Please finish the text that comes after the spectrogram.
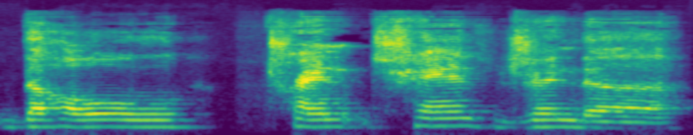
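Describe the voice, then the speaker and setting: A man's voice: a little high, fairly even intonation, drawn-out words, a little mellow. Podcast host guy, careful and hesitant, room sounds kinda echoey. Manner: hesitant, guarded. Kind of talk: casual chat.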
